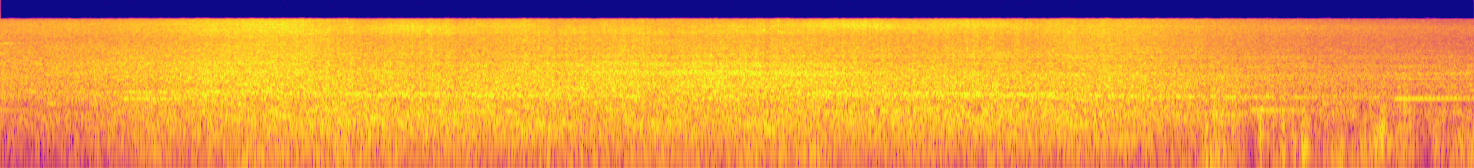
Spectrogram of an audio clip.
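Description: Hankyu Kyoto Line electric train running through the station at speed without stopping: a loud rush of wheels on rail that builds over the first couple of seconds and holds. It eases off as the cars clear, with a few knocks near the end.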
